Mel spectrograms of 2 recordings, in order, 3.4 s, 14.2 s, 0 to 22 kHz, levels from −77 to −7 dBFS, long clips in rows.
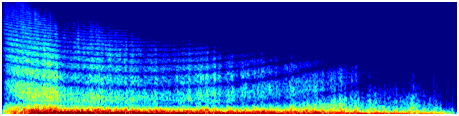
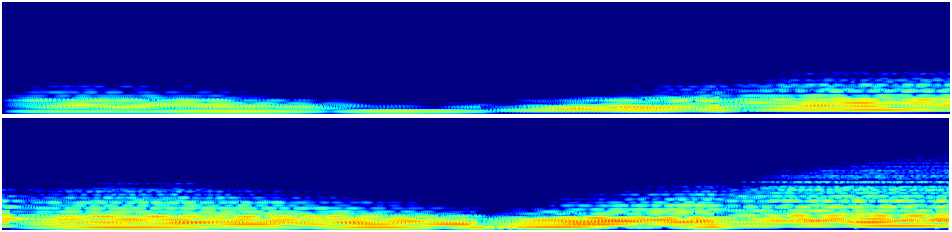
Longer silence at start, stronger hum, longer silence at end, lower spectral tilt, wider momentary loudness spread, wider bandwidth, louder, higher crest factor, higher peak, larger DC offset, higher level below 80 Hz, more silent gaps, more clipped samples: about the same, 0 s vs 0.1 s; neither; about the same, 0.1 s vs 0 s; second, -8 dB/octave vs -10 dB/octave; first, 19 LU vs 16 LU; about the same, 5 kHz vs 4.8 kHz; first, -17 LUFS vs -28 LUFS; second, 10 dB vs 16 dB; first, 0 dBFS vs -12 dBFS; neither; first, -12 dBFS vs -72 dBFS; neither; neither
